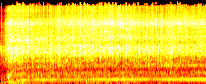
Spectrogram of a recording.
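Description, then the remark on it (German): A paper shredder whirs steadily, a loud continuous motorized grinding with a sustained low hum that starts abruptly and holds for several seconds, no voices. “Es ist ein Papierzerhäcksler.”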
